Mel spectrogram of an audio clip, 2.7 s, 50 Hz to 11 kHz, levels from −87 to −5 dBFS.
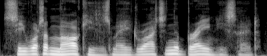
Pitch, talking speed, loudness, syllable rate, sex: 120 Hz, 290 wpm, -18 LUFS, 5.1 syllables/s, male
